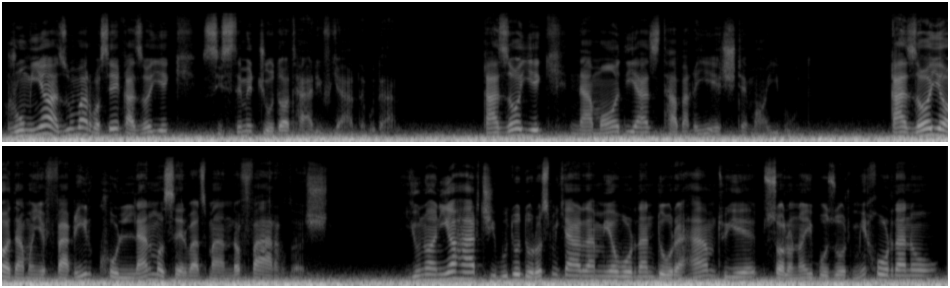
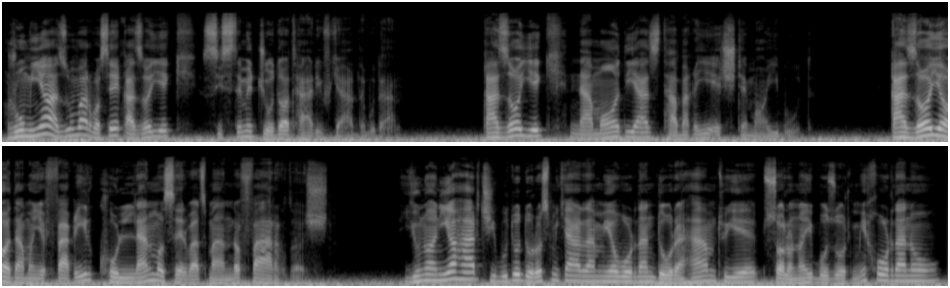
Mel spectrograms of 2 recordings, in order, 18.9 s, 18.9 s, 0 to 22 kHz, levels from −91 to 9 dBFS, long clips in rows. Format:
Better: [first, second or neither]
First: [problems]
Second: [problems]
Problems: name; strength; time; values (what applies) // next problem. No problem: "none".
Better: second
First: low rumble; loud; throughout; 4 dB below the speech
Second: low rumble; faint; throughout; 25 dB below the speech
